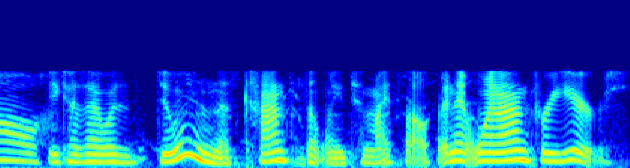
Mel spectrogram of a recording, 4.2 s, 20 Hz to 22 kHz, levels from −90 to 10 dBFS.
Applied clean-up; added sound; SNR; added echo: neural separator model SepFormer DNS4.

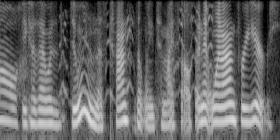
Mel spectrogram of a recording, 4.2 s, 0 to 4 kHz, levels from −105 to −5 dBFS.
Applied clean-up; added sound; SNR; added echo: neural mask model RNNoise.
